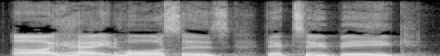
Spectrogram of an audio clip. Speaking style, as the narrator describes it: screamed Lucy

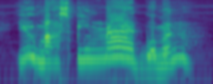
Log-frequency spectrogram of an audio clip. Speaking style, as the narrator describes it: cried Mr

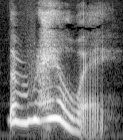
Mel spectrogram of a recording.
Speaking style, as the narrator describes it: gasped Miss Lavish

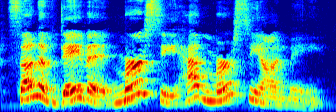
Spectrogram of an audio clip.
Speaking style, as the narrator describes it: he yelled all the louder

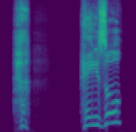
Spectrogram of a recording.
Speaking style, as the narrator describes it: I called out

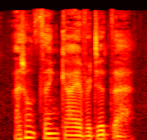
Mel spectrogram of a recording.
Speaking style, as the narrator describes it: Sadie noted, smiling sadly at the idea

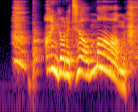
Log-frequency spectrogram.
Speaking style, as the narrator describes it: she yelled

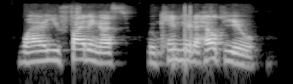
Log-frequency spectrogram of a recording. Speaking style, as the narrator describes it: And I'll yell

